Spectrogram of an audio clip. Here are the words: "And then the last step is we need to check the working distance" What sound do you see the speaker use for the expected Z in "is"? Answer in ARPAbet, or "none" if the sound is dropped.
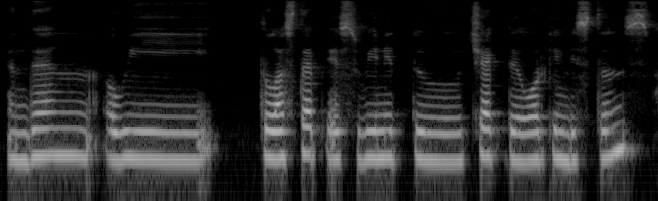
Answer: S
